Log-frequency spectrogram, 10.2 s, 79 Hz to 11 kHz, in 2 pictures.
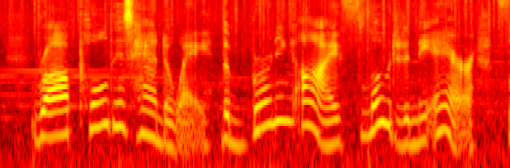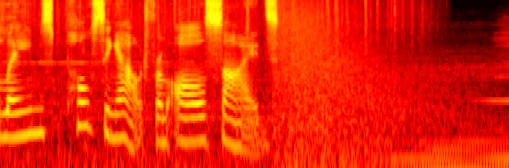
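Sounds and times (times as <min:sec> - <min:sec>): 
speech: 0:00.3 - 0:08.1
deep rumbling explosion sound effect: 0:07.9 - 0:10.1.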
